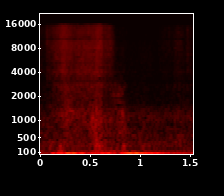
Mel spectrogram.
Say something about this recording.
A recording of a broom being brushed with a hand. Recorded in Audacity with the Blue Snowball iCE.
